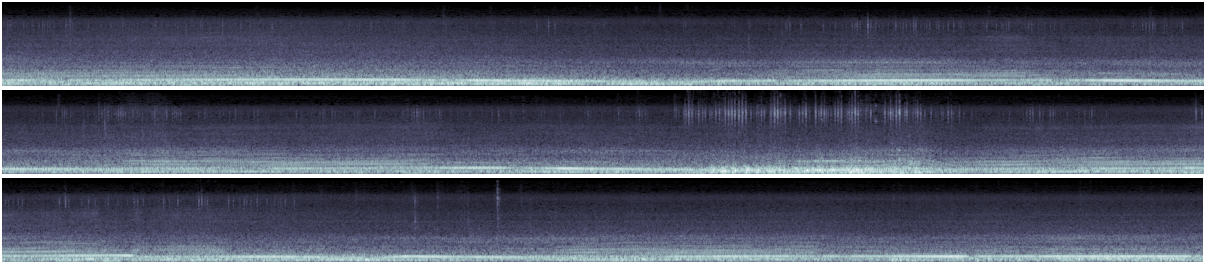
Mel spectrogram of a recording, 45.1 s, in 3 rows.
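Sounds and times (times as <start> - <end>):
car engine revving: 0.0 - 45.0
road noise: 0.0 - 45.0.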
